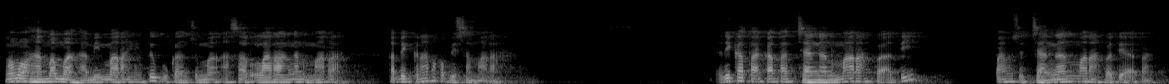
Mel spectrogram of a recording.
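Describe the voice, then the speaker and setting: A man's voice: fairly low pitch, creaky, slight background noise. A man preaching a religious study lecture, asking rhetorical questions and rising to emphatic peaks. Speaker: Islamic preacher. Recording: roomy echo, faint ambience.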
